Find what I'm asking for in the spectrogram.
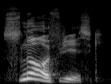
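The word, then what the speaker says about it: Snøfrisk: And then F-R-I. S-K. – Yeah. – Yeah. – Spelled like Frisk. – Zero Frisk. It's Snow Frisk. – Yeah, that's correct. That's correct.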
